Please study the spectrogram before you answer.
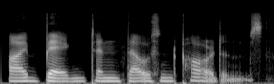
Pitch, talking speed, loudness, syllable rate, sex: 155 Hz, 110 wpm, -19 LUFS, 2.8 syllables/s, female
